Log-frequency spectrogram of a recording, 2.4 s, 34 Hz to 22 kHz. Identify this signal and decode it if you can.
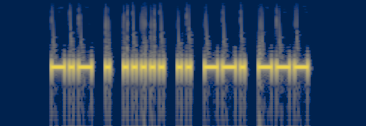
Morse code, heard as a keyed tone, about 40 wpm, 700 Hz. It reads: KE5IGO
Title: USA Call Signs - 6 Characters - 2x Character Spacing - 40wpm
